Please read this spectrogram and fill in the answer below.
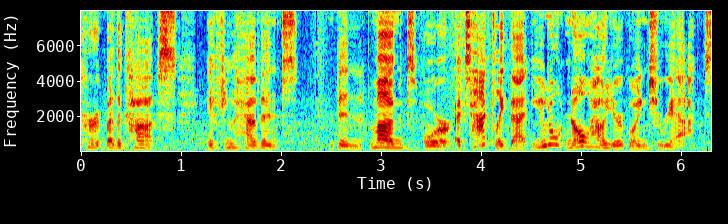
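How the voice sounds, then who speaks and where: Her intonation lively, a woman with an American accent speaks at a medium pitch. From Minnesota. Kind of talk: casual political commentary to camera.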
